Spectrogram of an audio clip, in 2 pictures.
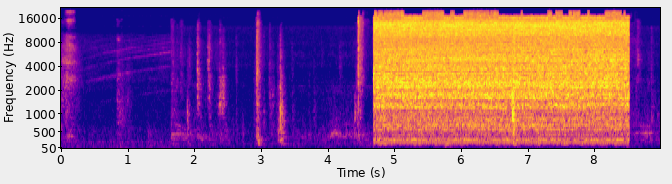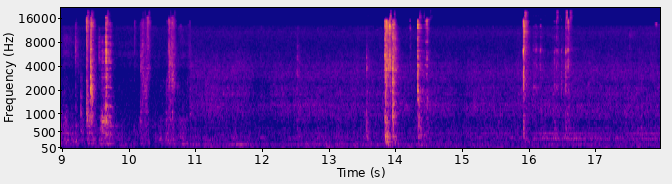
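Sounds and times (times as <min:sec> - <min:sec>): electric motor blowing air: 0:04.7 - 0:08.5.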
